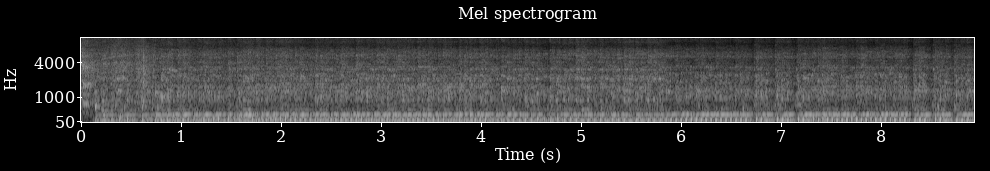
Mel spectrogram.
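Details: Turbocharged B18 Honda Civic EG hatch, first start attempts: uneven, lumpy beat with clatter over steady low drone, running rough; low compression suspected, not confirmed.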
